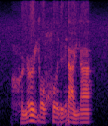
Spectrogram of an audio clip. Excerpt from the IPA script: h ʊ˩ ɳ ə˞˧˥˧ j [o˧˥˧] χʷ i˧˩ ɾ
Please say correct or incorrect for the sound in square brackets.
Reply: incorrect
